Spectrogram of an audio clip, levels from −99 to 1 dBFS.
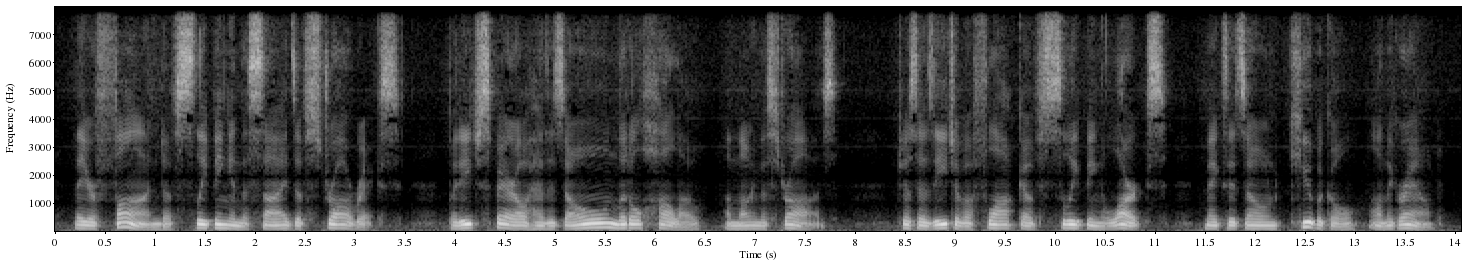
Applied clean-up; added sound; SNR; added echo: none; none; none; none.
